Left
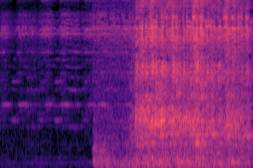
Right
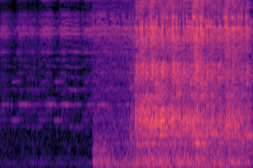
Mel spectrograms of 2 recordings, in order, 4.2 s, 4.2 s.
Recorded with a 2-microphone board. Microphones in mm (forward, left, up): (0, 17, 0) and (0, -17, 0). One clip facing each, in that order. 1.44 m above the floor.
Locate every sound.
1.5 s writing: 10° right (ahead or behind), 1.8 m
